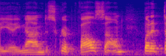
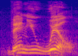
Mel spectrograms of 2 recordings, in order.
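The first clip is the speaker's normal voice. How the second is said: "will" leaned on, slow and a bit louder; stress on will; 4 semitones higher, 4 dB louder, slower than usual. Shown as a demonstration. Teacher stresses the certain rule, slow firm "will". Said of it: "here you can honestly say will".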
